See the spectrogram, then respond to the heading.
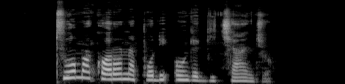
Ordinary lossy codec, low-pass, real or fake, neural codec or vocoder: none; none; real; none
